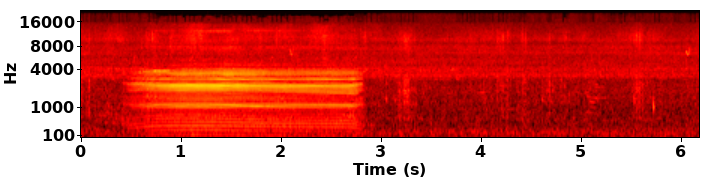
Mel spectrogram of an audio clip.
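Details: Healthy village cow lowing once for about two seconds, a loud, steady, strongly harmonic moo that rises at the start and falls off at the end, followed by quieter background noise.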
